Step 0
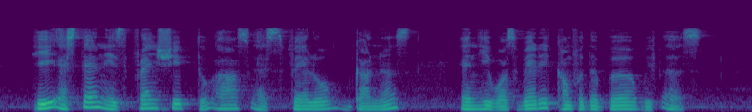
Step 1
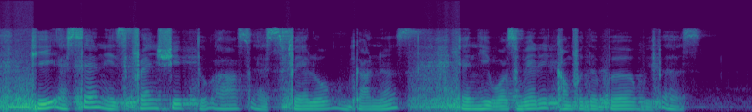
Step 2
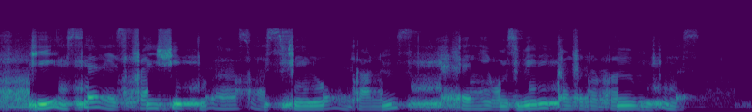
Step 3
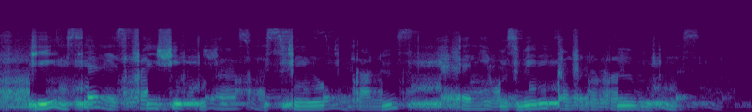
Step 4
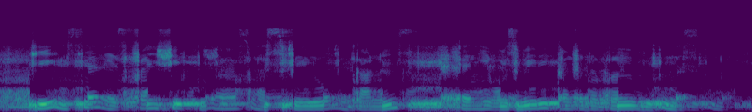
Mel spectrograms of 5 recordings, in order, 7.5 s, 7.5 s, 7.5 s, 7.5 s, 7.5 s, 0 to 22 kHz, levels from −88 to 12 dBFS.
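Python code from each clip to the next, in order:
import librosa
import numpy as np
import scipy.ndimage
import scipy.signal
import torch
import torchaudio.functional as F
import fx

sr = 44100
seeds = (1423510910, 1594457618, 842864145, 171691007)

y1 = fx.peak_eq(x, sr, hz=440.0, db=2.5, octaves=0.36)
y1 = fx.pre_swell(y1, sr, db_per_s=23.0)
y2 = fx.vowel_held(y1, sr, hz=3.4)
y2 = y2 * 10.0 ** (5.5 / 20.0)
y3 = y2 + 10.0 ** (-20.5 / 20.0) * np.pad(y2, (int(460 * sr / 1000.0), 0))[:len(y2)]
y4 = fx.recorder_agc(y3, sr, target_db=-25.0, rise_db_per_s=8.9, max_gain_db=30)
y4 = fx.fixed_phaser(y4, sr, hz=2300.0, stages=4)
y4 = y4 * 10.0 ** (-2.0 / 20.0)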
